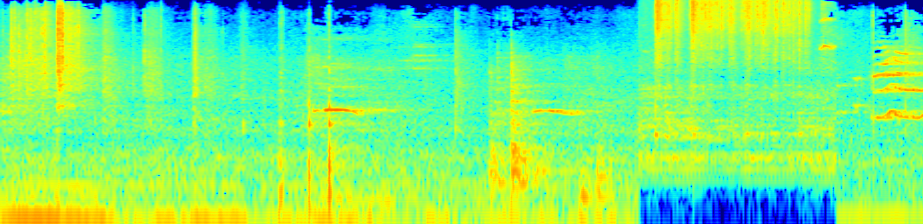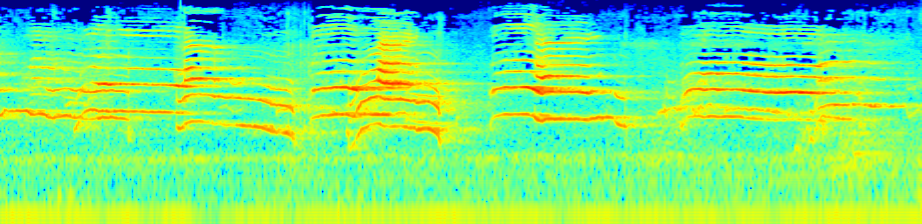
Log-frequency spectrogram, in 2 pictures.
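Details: Cats and kittens being fed, giving repeated rising-and-falling meows in quick succession over the second half, several voices overlapping, after thuds and handling noises and a brief burst of loud noise.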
